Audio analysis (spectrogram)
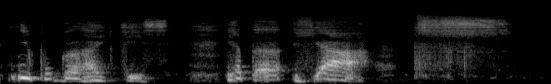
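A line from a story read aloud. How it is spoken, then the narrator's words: Nasal, hissing whisper. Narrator (Russian): В гнусавом шепоте, похожем на сковородное шипение, голос антрепренера Индюкова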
